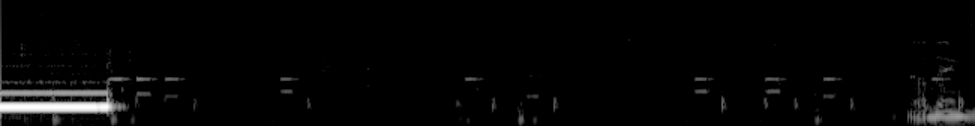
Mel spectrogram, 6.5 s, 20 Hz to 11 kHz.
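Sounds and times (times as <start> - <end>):
telephone keypad dialing tones: 0.0 - 1.0
speech: 6.1 - 6.4.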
